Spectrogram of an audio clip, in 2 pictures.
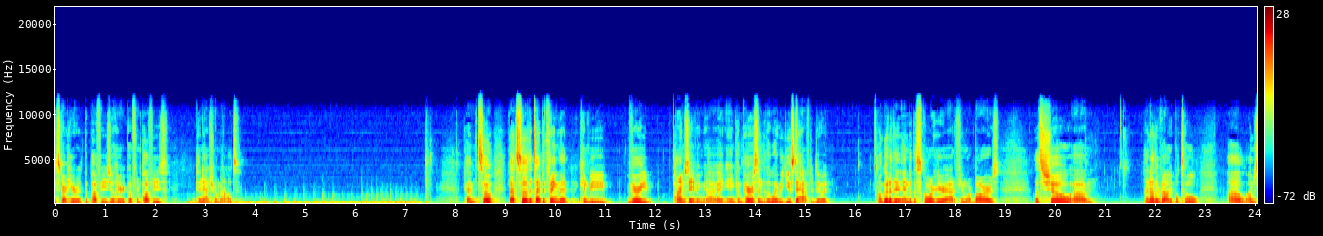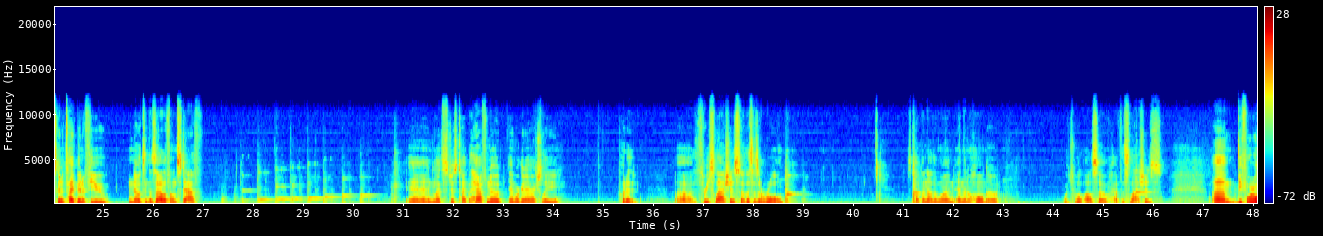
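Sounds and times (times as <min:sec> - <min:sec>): marching bass drums: 0:02.6 - 0:07.4
sampled xylophone notes climbing: 0:02.6 - 0:07.4, 0:27.7 - 0:30.6.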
